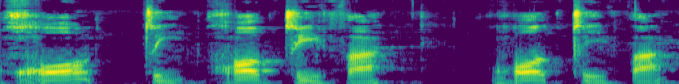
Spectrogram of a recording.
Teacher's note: یہ خا اور طا حروف مستعلیہ میں سے ہیں جو کہ موٹے پڑ جائیں گے ہر حالت میں اس لیے اسے موٹا پڑھ رہا ہوں.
